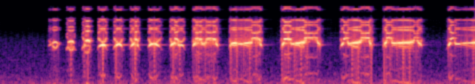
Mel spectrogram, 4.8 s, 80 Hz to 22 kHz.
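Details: Osprey chicks working on their nest, captured by a nest camera on 8 June 2015 in the evening: quick high piping notes that slow into longer, strained, squealing calls with short gaps between them.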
